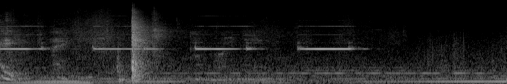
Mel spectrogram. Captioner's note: microwave beeps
